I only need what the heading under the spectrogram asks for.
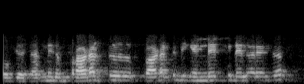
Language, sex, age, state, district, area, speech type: Telugu, male, 30-45, Andhra Pradesh, Srikakulam, urban, conversation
